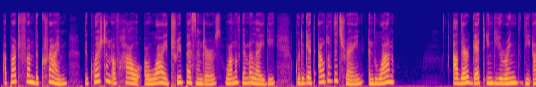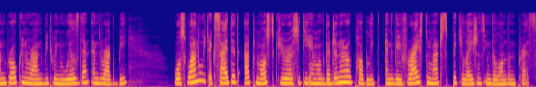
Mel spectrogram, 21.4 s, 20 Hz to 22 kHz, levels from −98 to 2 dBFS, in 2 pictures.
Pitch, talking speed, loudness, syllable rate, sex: 225 Hz, 160 wpm, -19 LUFS, 4.7 syllables/s, female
